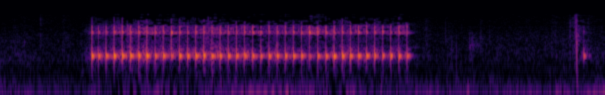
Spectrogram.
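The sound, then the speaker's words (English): A single burst of an old telephone bell ringing, a rapid metallic trill lasting under two seconds, fairly loud, followed by near silence and a couple of faint clicks. “I grabbed the phone on Ryan's desk and I called Hellman.”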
